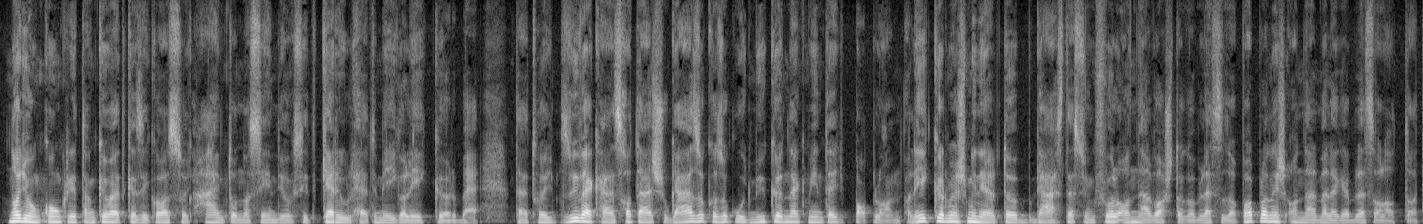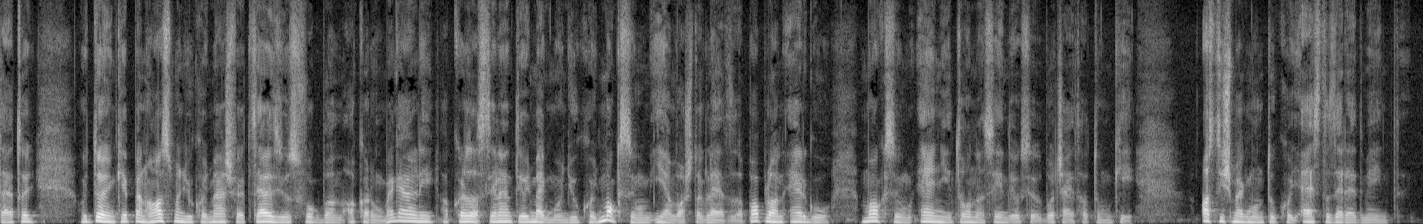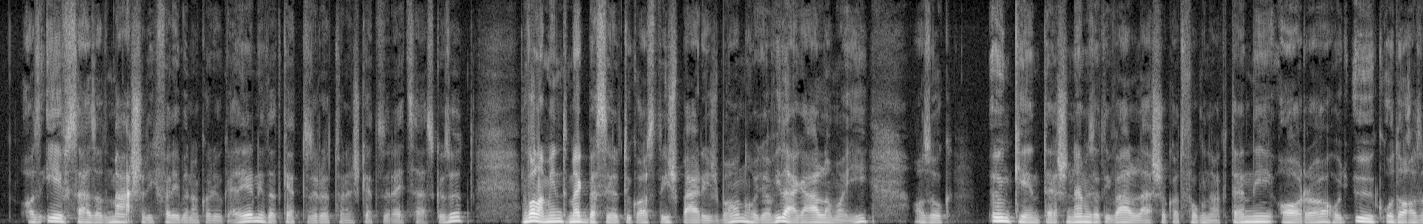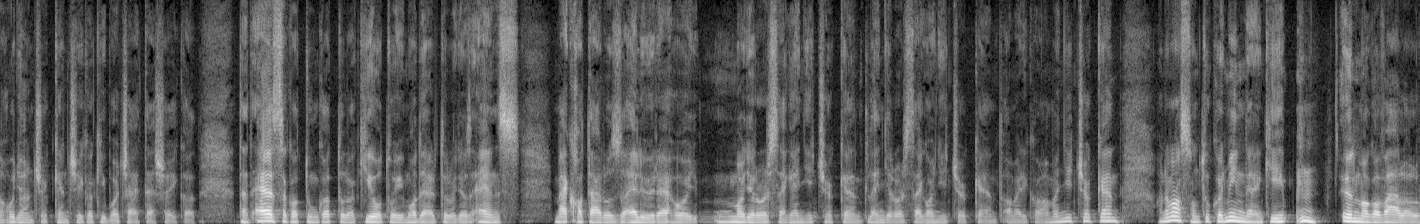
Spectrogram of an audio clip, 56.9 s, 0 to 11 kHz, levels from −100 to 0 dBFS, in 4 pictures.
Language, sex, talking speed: Hungarian, male, 155 wpm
